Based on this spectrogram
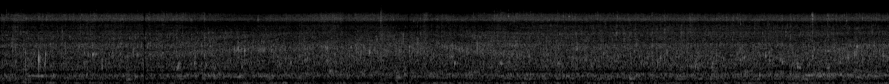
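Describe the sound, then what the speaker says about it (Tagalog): A river on the way to Balon flows steadily, a constant broadband rush of moving water with no talk, even and unbroken throughout. "Ito guys, ang ilog."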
